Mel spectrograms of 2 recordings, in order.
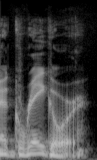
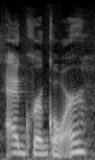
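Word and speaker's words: egregore: other people were using the idea of an aggregor.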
